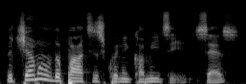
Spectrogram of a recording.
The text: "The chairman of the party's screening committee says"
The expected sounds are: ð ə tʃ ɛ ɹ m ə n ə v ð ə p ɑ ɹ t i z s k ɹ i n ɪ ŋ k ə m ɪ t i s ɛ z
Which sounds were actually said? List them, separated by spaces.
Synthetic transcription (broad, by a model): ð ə tʃ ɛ m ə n ə v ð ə p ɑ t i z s k w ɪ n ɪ k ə m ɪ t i s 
